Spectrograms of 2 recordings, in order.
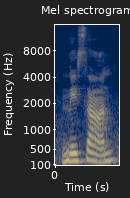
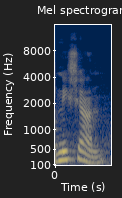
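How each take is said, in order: First: निशान said with dental s. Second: निशान said with palatal श; palatal sha. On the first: Teacher showing the dental sound to students. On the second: Teacher contrasting the palatal sound for students. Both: Shown as a demonstration. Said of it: "उच्चारण आपको तालु से करना है".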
